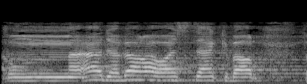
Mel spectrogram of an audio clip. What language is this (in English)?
Arabic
